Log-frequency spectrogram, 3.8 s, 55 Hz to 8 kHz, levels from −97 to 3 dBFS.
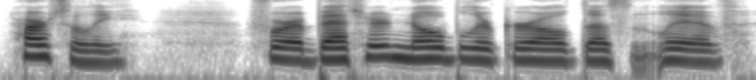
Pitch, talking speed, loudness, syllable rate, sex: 195 Hz, 125 wpm, -21 LUFS, 3.7 syllables/s, female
